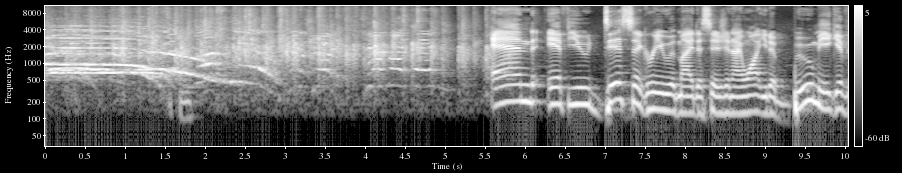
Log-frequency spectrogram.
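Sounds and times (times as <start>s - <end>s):
crowd cheering: 0.0s - 5.8s
clapping: 0.4s - 5.6s
speech: 5.6s - 10.0s.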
